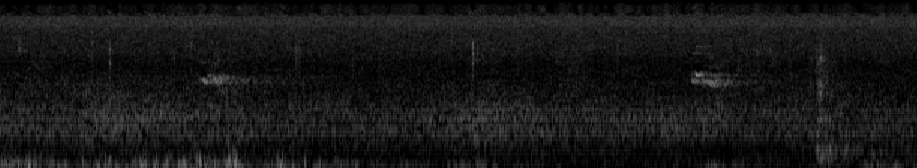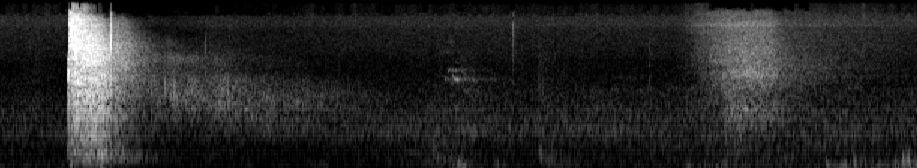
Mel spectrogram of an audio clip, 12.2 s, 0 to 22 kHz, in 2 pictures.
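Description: A single loud rifle shot cracks out at a 50-yard bench rest range, sharp and close with a brief decaying tail, set against steady outdoor wind and faint background noise.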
